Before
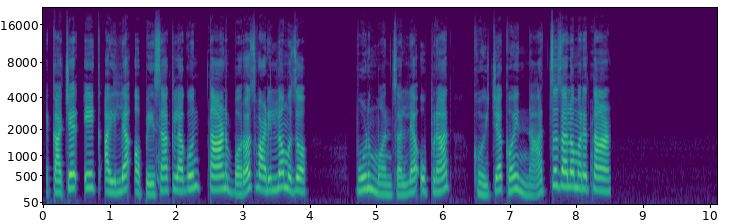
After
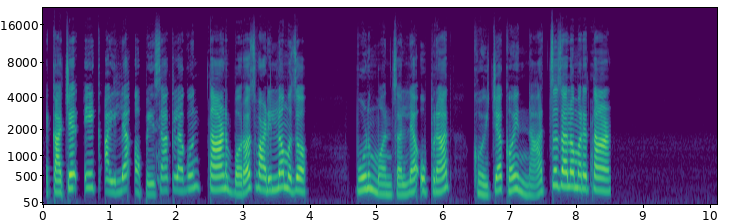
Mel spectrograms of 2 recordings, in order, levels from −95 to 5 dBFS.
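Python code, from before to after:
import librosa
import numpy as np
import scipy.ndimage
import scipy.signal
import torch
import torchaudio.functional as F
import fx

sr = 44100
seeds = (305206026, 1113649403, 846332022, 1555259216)

y = fx.high_shelf(x, sr, hz=9500.0, db=-9.5)
y = fx.comb_cascade(y, sr, direction='rising', hz=1.2, at=(0.44, 2.46), fade=0.02)
y = y * librosa.db_to_amplitude(4.0)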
